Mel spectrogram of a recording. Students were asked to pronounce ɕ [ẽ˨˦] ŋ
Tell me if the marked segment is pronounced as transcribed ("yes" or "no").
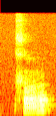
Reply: yes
